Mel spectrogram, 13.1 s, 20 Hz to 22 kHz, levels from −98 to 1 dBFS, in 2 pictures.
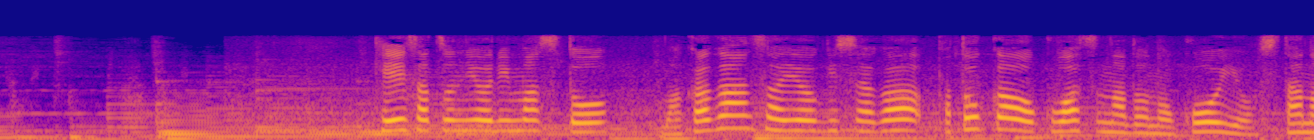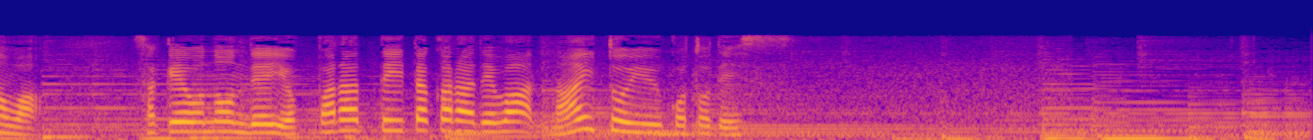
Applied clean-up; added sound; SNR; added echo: none; none; none; none.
